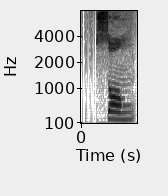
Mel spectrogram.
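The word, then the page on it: song1: tone 1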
